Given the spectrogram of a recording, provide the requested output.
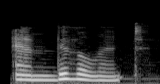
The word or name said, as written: ambivalently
